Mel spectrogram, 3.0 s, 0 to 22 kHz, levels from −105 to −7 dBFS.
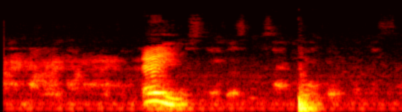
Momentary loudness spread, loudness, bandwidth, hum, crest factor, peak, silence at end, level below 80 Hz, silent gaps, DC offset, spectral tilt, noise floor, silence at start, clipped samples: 26 LU; -25 LUFS; 5.4 kHz; none; 22 dB; -8 dBFS; 0.5 s; -46 dBFS; none; under 0.1%; -9 dB/octave; -60 dBFS; 0.2 s; under 0.1%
